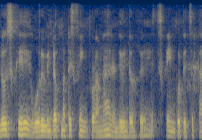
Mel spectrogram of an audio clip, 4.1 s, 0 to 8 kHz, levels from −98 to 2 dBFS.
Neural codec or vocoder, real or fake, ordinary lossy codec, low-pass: codec, 16 kHz, 0.8 kbps, ZipCodec; fake; none; 7.2 kHz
